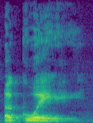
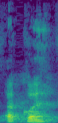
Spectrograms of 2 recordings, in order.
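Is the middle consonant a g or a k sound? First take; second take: g; k. First: The middle consonant sounds like a voiced g. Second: The middle consonant sounds like a voiceless k. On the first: The speaker calls it wrong. "it's not quite like agwe" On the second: The speaker calls it right. "It's aqua"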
